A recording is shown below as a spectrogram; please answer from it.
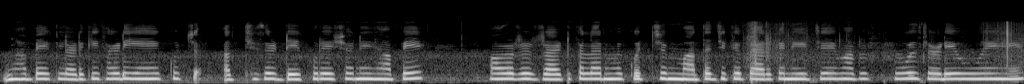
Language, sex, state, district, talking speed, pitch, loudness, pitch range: Hindi, female, Bihar, Darbhanga, 165 wpm, 255 Hz, -15 LUFS, 245-260 Hz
